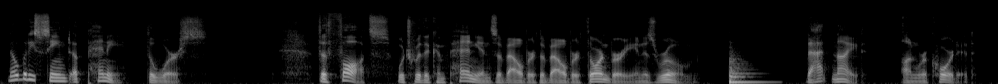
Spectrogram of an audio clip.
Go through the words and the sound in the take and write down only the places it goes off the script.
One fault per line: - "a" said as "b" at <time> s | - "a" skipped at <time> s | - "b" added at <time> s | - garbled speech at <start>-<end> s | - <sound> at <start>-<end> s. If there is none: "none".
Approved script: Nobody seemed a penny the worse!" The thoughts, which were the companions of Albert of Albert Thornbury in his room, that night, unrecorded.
- tap at 7.3-7.8 s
